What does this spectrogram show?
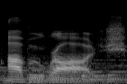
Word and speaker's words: Average: tricks the selfish Prince Average It's pronounced Avuraj.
